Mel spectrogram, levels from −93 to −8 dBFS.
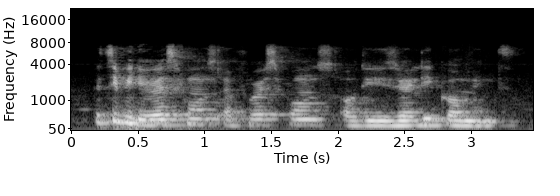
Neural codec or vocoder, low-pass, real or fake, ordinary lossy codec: none; 7.2 kHz; real; Opus, 24 kbps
